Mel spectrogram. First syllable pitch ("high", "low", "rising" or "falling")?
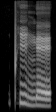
falling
